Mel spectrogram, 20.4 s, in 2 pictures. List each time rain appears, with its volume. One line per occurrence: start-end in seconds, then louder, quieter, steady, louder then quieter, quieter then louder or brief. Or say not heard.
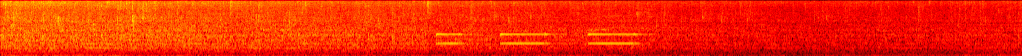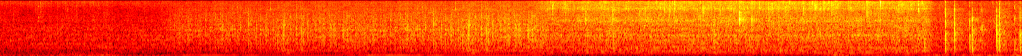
0.0-20.3 quieter then louder.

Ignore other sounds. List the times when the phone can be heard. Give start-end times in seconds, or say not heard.
4.3-6.3.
